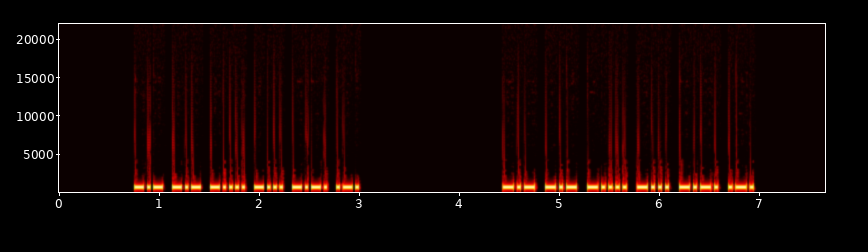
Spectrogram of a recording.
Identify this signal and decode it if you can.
Morse code, heard as a keyed tone, about 31 wpm, 700 Hz. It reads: KK6BCR KK6BCR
